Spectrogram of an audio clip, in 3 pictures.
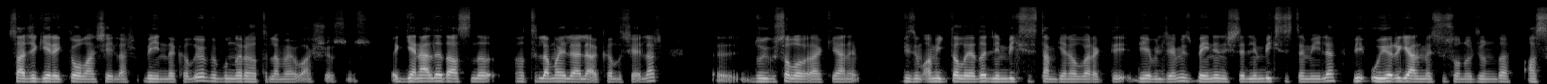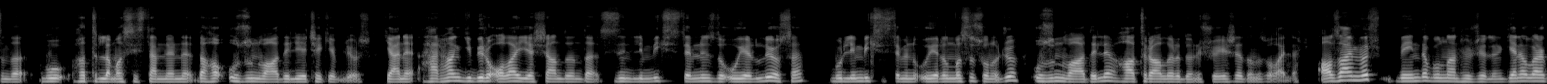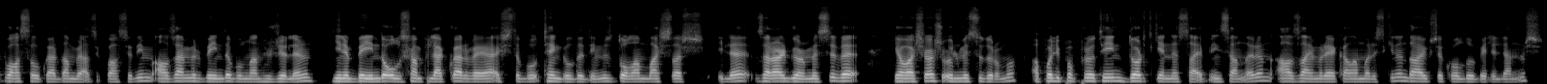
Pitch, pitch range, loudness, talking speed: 140 Hz, 135-145 Hz, -25 LUFS, 140 wpm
